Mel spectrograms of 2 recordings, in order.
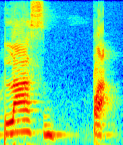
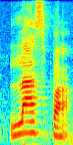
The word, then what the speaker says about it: LASPPPA: All of this you will submit to a particular body we call LASPA. LASPA, I will spell it for you.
